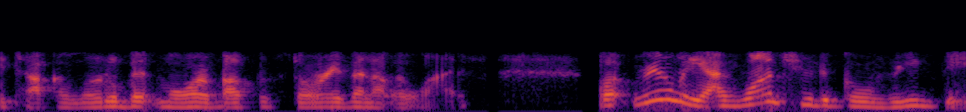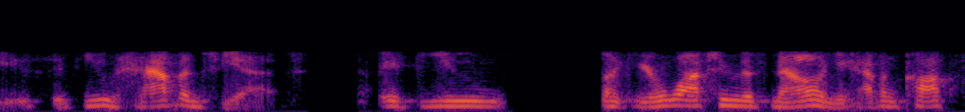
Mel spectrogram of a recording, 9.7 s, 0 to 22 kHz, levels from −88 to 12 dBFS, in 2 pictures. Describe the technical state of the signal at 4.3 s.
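At 4.3 s, as throughout the clip, the speech sounds rough, muffled and warbly, with nothing above 3.8 kHz. This is tandem speech coding: three speech coders in series, the last resembling low-rate AMR-NB, each re-encoding the previous one's already degraded output.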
